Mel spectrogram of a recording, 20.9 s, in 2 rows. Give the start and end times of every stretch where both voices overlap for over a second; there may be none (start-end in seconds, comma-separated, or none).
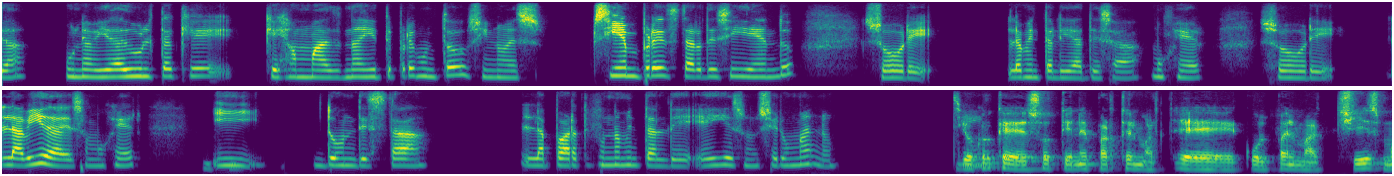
none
